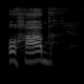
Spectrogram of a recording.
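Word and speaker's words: Ochab: Ohab? Ohab? Okay, C is silent.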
